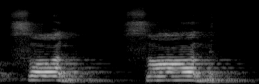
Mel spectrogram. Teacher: সদটা হবে মাড়ির দাঁতের সঙ্গে জিভের একটা কিনারা লাগিয়ে দিতে হবে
